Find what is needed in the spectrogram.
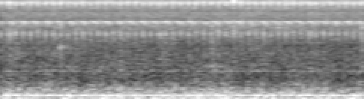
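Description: Steady low hum with a faint hiss under it, holding one even pitch throughout: the room's background tone between spoken exchanges.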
